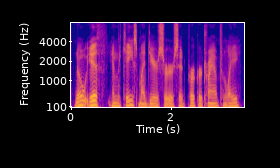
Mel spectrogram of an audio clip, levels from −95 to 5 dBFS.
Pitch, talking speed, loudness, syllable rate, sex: 120 Hz, 190 wpm, -20 LUFS, 4.3 syllables/s, male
